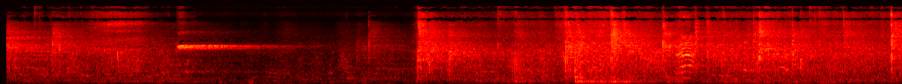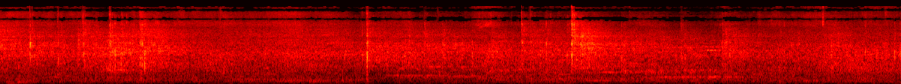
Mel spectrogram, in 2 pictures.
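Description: Ice hockey game in an indoor rink: a short steady referee's whistle about two seconds in, then from about five and a half seconds in spectators' voices and shouts over repeated sharp clacks of sticks and puck.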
